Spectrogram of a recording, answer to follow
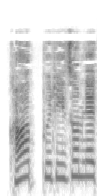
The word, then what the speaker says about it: Capri-Sonne: されているドイツ語ではカプリ損ではカープリゾねと発音するが日本におい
